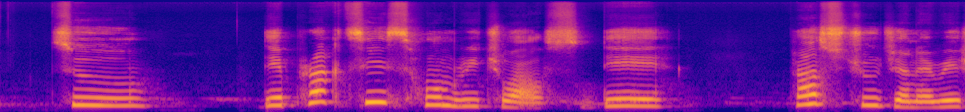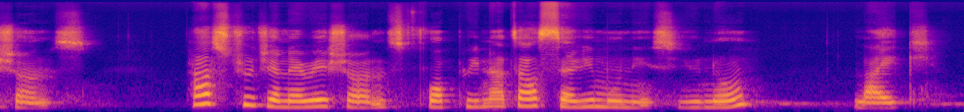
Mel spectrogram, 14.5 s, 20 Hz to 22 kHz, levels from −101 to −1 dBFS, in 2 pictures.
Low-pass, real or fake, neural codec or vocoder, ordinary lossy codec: none; fake; autoencoder, 48 kHz, 128 numbers a frame, DAC-VAE, trained on Japanese speech; none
